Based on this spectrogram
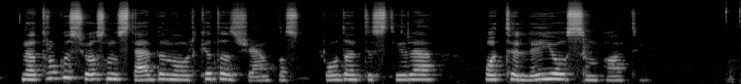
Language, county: Lithuanian, Marijampolė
